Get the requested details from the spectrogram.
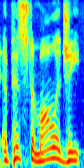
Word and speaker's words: epistemology: And I'm really impressed that you pronounced epistemology correct. It's a kind of a difficult word for a lot of people.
